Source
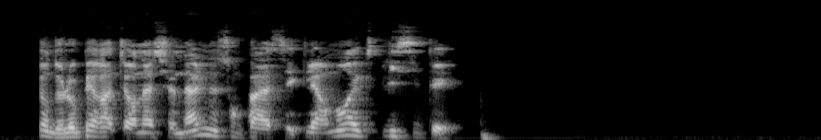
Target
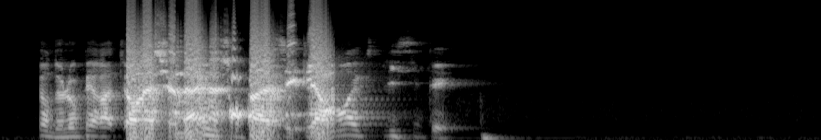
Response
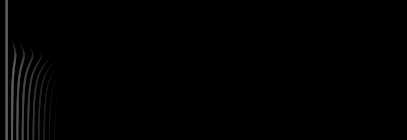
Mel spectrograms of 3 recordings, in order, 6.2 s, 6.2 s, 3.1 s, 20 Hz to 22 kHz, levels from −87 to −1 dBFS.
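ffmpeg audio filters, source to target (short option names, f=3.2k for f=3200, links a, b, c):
-filter_complex "[0:a]firequalizer=gain_entry='entry(110,0);entry(240,-25);entry(650,9);entry(5400,-28)':delay=0.05:min_phase=1,asettb=1/sr,asplit=3[a][b][c];[a]atrim=end=0.954[d];[b]atrim=start=0.95:end=2.51,asetpts=PTS-STARTPTS,afade=t=in:d=0.004:c=qsin,afade=t=out:st=1.556:d=0.004:c=qsin,asplit=2[e][f];[f]highpass=f=720:p=1,volume=37dB,asoftclip=type=tanh:threshold=-4dB[g];[e][g]amix=inputs=2:normalize=0,lowpass=f=6.2k:p=1,volume=-6dB[h];[c]atrim=start=2.506[i];[d][h]acrossfade=d=0.004:c1=hsin:c2=qsin[j];[j][i]acrossfade=d=0.004:c1=qsin:c2=hsin,asplit=2[k][l];[1:a]atrim=start_sample=2205[m];[l][m]afir=irnorm=-1:irlink=0,volume=-14.5dB[n];[k][n]amix=inputs=2:normalize=0"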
